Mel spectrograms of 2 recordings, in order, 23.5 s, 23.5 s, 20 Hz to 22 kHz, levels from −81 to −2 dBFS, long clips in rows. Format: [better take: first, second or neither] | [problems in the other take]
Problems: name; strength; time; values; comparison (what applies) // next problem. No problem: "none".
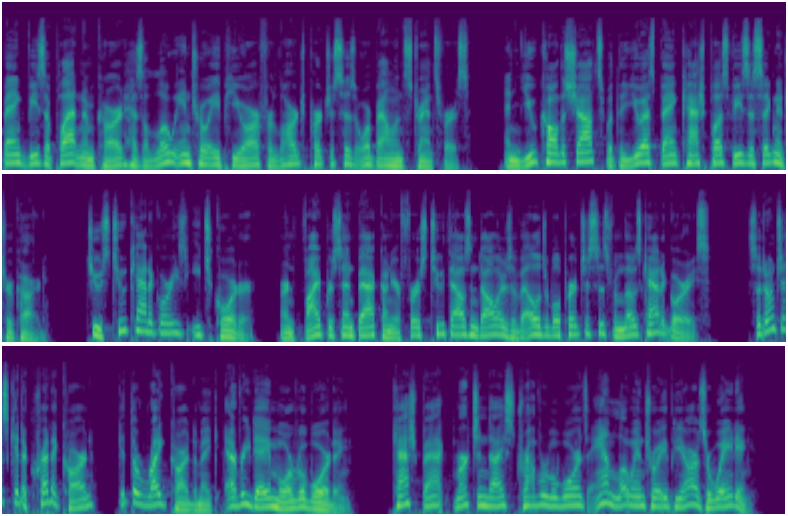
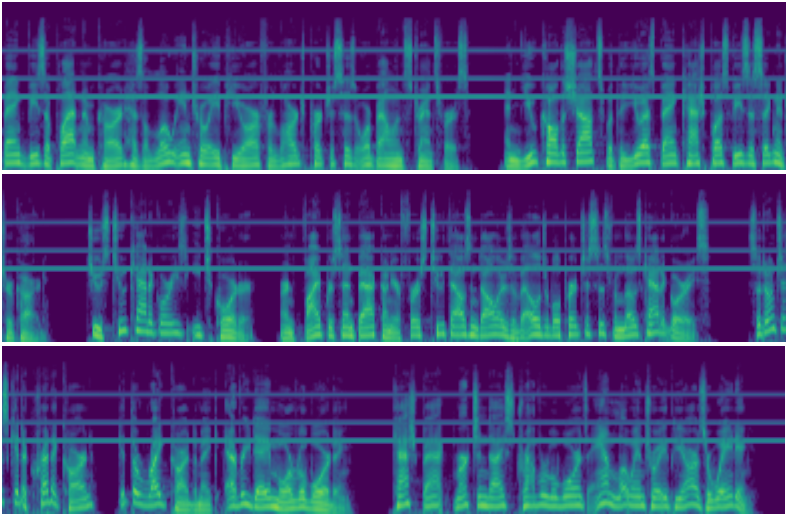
first | high-pitched whine; noticeable; throughout; 2.5 kHz, 15 dB below the speech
